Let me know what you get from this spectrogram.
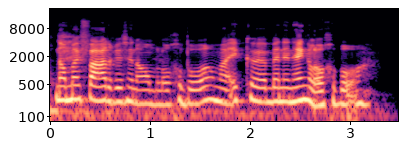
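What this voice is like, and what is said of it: Twente regional Dutch accent. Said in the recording (Dutch): “aan mijn accent te horen eh, ben ik hier ook opgegroeid en geboren ... In Twente ... het Twentse element toch eerder naar boven komt ... Zodra ik begin te praten, dan kan ik er niet omheen”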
